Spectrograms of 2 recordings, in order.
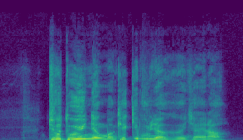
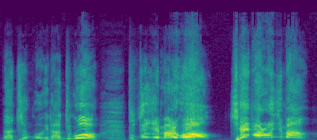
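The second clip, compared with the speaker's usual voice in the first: building to a loud, much higher plea; desperate shout; 11 semitones higher, 16 dB louder than usual. Retold or imitated. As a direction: beg them at full cry. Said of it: "이 소리요". (간절하게 목 놓아 외치는 소리)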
